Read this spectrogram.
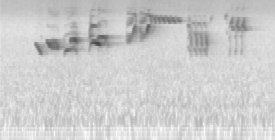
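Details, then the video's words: Under the moon at night, a common blackbird sings a fluted whistled phrase that climbs into high, rapid, scratchy twittering and trailing squeaks, in a quiet setting. "Blackbird sings under the moon"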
